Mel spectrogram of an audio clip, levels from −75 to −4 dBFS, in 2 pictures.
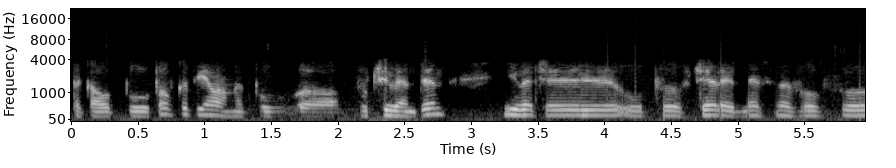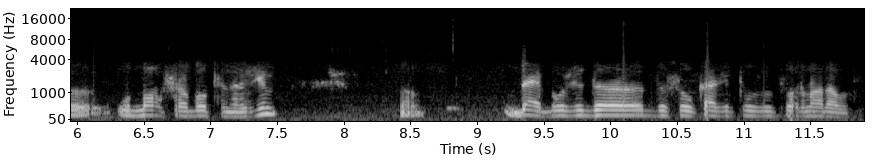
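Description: From 3.81 to 6.33 s there's a run of CD scratch ticks, about five a second, each a short click or dropout of uneven strength, the longest around 10 ms. The same pattern returns from 9.88 to 11.36 s. That's a blemish wiping out more data than error correction can rebuild on each disc turn, so the player patches or mutes it.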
